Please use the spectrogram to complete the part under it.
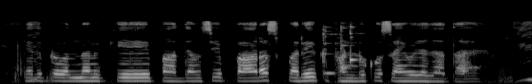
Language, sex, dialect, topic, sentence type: Hindi, male, Kanauji Braj Bhasha, banking, statement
